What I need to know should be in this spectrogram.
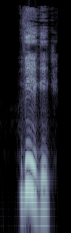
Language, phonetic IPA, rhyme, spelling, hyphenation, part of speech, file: Hungarian, [ˈveːɡiɡ], -iɡ, végig, vé‧gig, adverb / noun, Hu-végig.ogg
- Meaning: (adverb) all the way, to the last, all along, through; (noun) terminative singular of vég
